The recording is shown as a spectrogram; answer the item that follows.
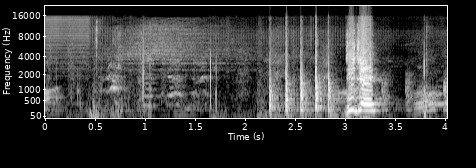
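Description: A woman's loud laughter and voices burst in about halfway through, after a quieter stretch with a few light knocks.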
